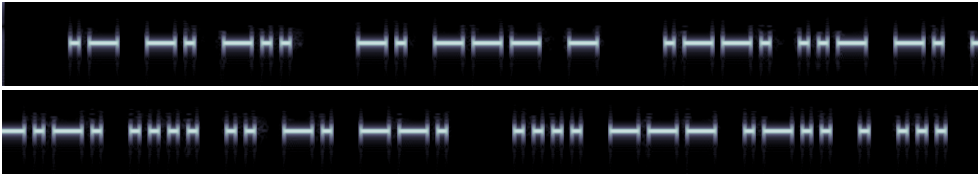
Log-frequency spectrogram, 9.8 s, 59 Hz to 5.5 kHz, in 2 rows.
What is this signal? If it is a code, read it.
Morse code, heard as a keyed tone, about 25 wpm, 600 Hz. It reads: AND NOT PUNCHING HOLES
